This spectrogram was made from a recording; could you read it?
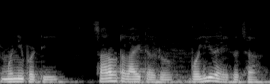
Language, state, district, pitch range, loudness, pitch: Nepali, West Bengal, Darjeeling, 110-125 Hz, -19 LUFS, 115 Hz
